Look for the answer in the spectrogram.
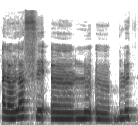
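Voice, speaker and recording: A woman casually explaining a coloring technique step by step, talking to her viewers with frequent hesitant filler pauses and chatty asides. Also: mid-range voice, fairly even intonation, a little mellow. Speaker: coloring tutorial creator.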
